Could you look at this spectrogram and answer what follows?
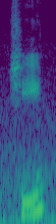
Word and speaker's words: Qi: Qi, Ki, like in Japanese it's Ki, in Chinese is Qi.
